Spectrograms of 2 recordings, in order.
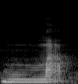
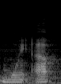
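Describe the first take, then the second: First: The pronoun is reduced and joined to the next word. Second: The pronoun is a full separate syllable. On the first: "we most of the time say map" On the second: "instead of saying moi up all the time"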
